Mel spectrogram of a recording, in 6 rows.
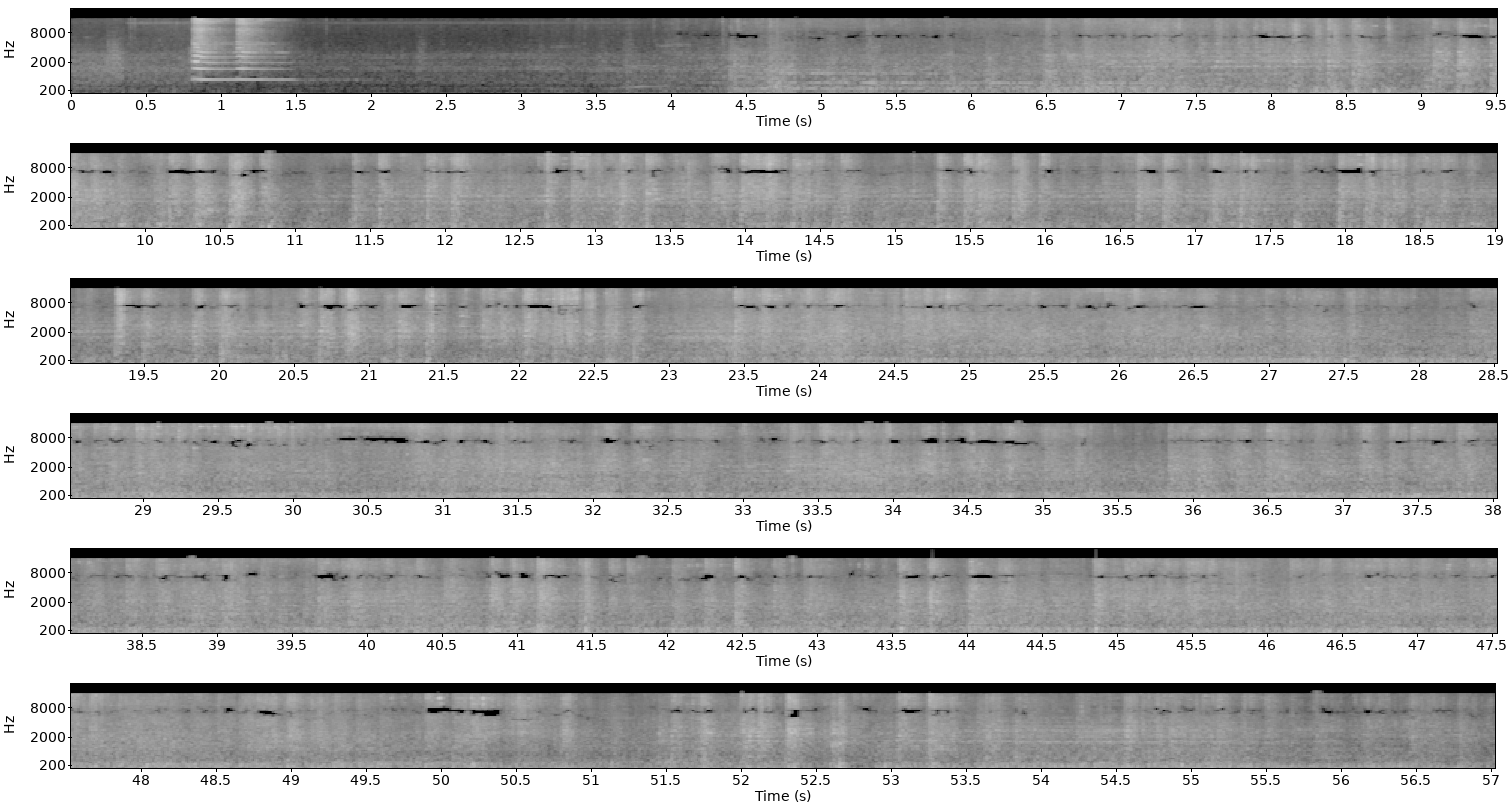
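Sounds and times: freight train passing: 0.0 - 57.0
locomotive horn blast: 0.8 - 2.1, 3.7 - 7.0
wheels clacking over rail joints: 3.7 - 57.0.

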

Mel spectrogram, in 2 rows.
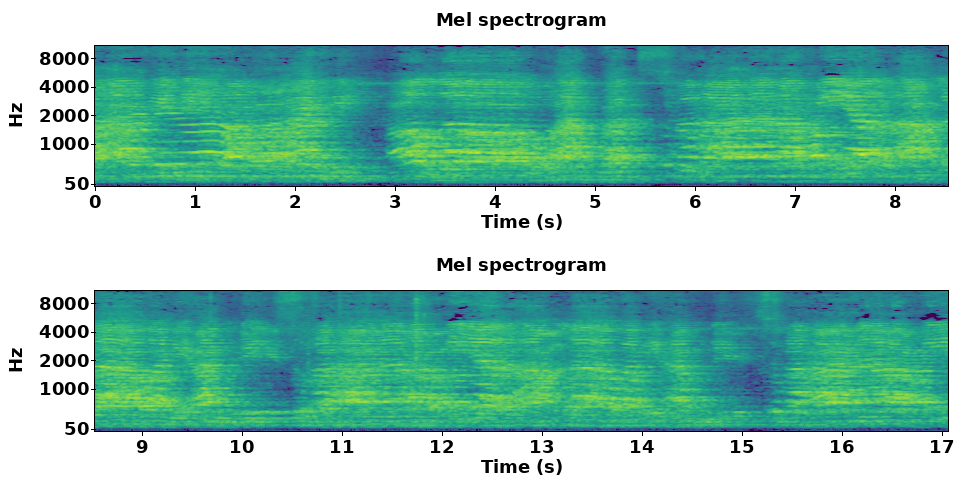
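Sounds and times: group reciting prayer in unison: 0.0 - 17.0.

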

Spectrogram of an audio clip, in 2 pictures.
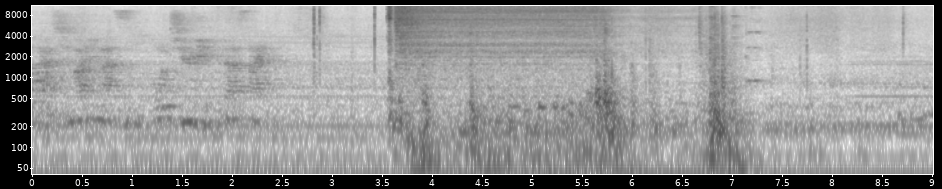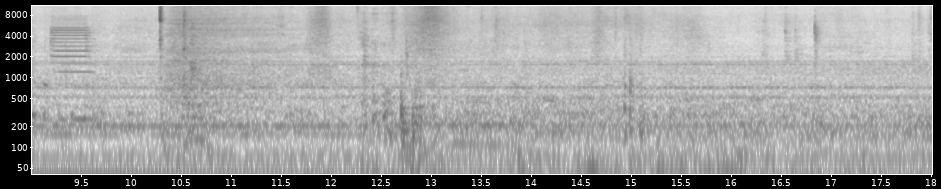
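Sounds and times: train doors hissing: 3.5 - 7.2, 10.2 - 11.6
short electronic beep: 9.2 - 9.7.

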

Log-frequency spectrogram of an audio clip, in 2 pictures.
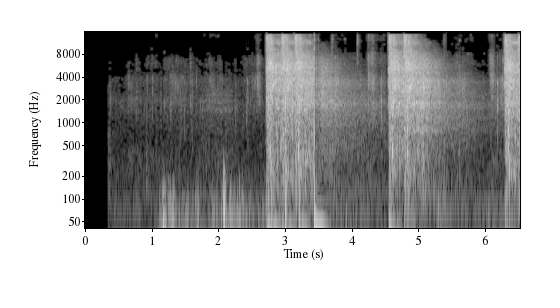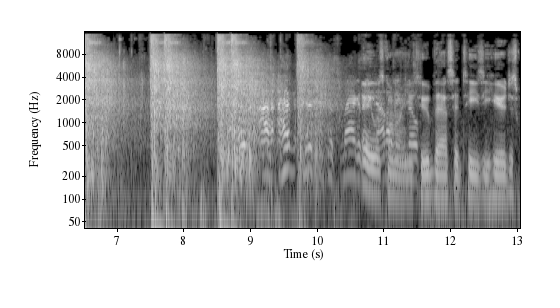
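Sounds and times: suppressed rifle shots: 2.7 - 4.0, 4.6 - 5.7, 6.3 - 10.6.

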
